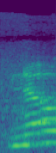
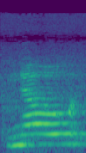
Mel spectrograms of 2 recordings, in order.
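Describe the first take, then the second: First: The no sounds casual and offhand. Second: The no sounds firm and resolute. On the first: It is an unthinking refusal. "the careless no" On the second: It is a refusal that protects oneself. "we say a holy no"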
